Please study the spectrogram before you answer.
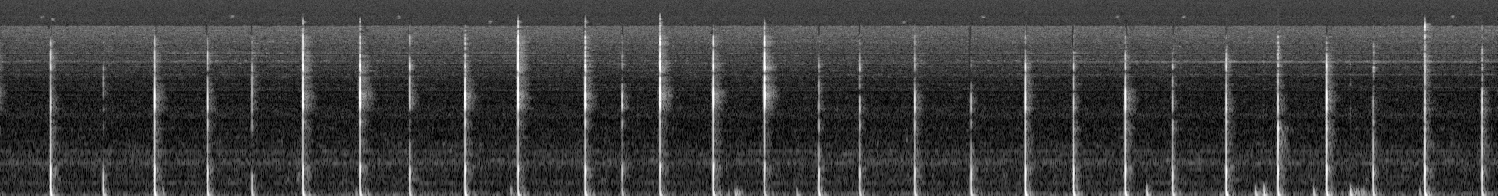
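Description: The edge of a gold metal lid on a small glass jar, held sideways, is tapped and clicked with a thin wooden piece. A steady series of short, sharp clicks follows, each dying away almost at once, with a soft low body under bright ticks and a quick cluster of taps near the end.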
